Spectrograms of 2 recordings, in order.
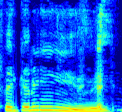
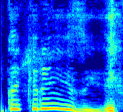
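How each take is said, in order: First: Put-on slow Nacho Libre style Mexican accent, pitched up. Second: Put-on high, slow Mexican-accented take it easy, Nacho Libre style; drawn-out Mexican accent, pitched way up. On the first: Husband showing his Nacho Libre take it easy, slow, high Mexican accent. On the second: Husband teasing his angry wife in a slow, high Mexican accent. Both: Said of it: "with the accent".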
